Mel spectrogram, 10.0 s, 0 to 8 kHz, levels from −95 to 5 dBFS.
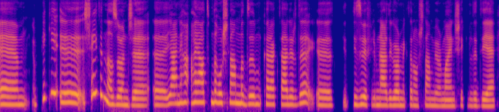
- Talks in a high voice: Yes, high, 205 Hz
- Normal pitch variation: Yes, average, 4.6 semitones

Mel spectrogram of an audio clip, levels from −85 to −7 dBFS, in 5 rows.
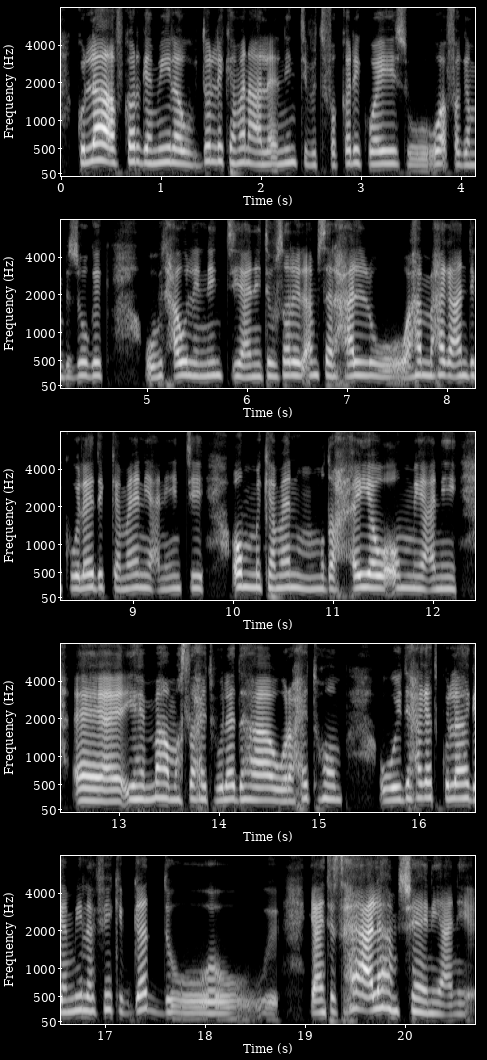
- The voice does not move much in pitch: Yes, narrow, 2.3 semitones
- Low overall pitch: No, high, 230 Hz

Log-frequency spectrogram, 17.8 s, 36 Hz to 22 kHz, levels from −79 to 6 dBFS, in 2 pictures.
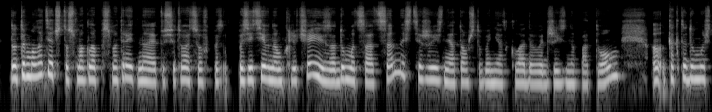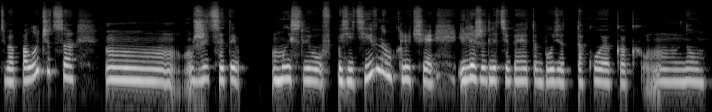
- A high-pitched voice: Yes, high, 225 Hz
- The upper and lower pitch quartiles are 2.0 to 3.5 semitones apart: Yes, average, 2.7 semitones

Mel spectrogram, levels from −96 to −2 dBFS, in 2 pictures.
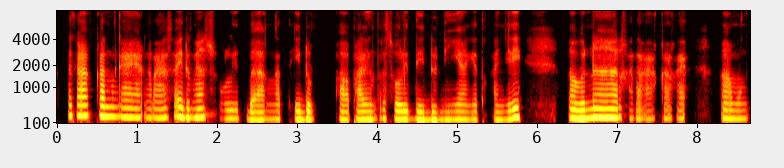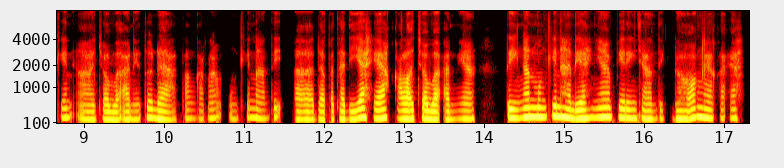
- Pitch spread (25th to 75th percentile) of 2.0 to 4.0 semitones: Yes, average, 3.0 semitones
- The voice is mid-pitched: Yes, medium, 170 Hz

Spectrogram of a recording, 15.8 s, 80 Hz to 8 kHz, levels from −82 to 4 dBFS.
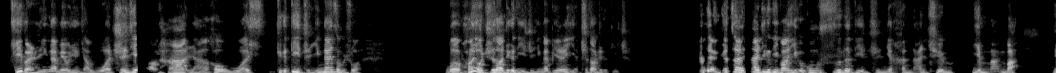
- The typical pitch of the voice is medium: Yes, medium, 150 Hz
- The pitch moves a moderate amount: No, wide, 7.6 semitones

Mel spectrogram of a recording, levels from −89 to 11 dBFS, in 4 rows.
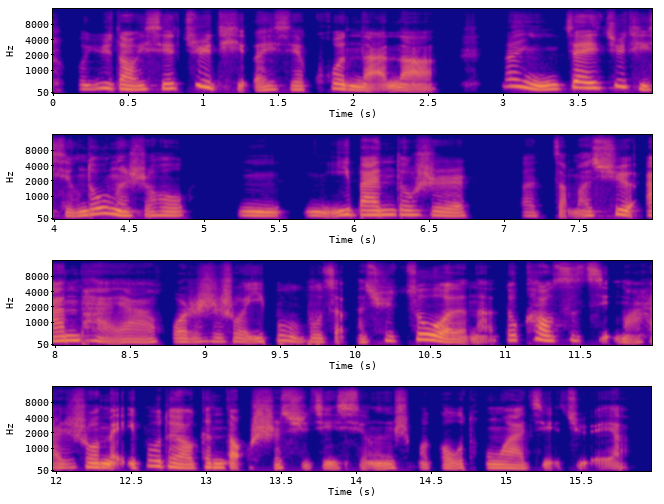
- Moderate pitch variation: Yes, average, 4.7 semitones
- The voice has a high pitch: No, medium, 175 Hz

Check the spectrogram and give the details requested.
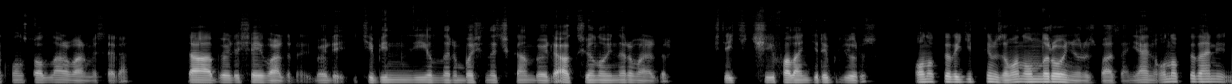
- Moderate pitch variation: No, narrow, 1.6 semitones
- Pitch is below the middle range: Yes, low, 105 Hz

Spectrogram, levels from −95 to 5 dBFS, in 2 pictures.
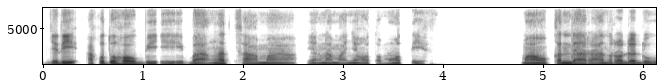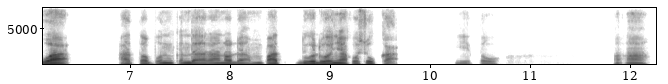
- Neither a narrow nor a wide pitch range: No, narrow, 1.6 semitones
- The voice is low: Yes, low, 105 Hz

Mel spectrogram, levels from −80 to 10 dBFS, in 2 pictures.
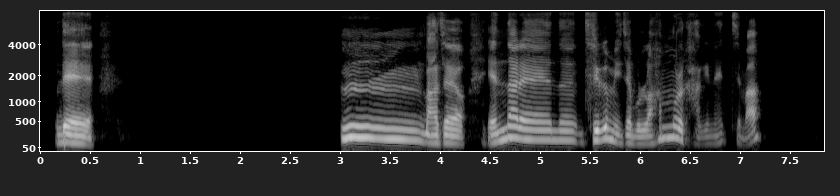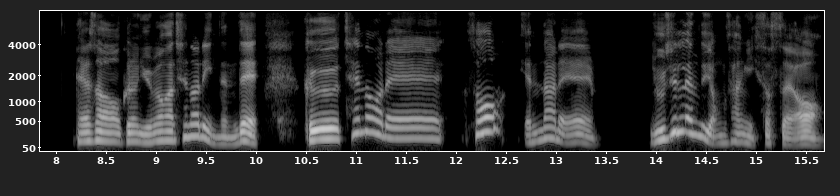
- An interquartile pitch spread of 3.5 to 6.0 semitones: No, wide, 7.1 semitones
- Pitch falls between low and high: Yes, medium, 155 Hz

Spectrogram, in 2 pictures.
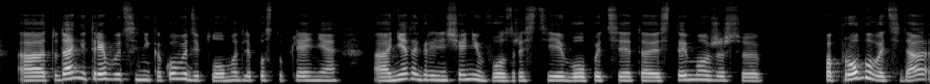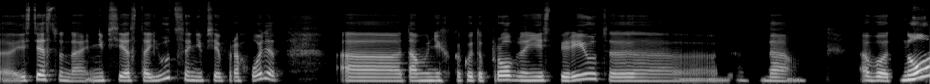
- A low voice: No, medium, 185 Hz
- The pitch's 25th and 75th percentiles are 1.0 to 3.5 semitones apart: Yes, average, 3.0 semitones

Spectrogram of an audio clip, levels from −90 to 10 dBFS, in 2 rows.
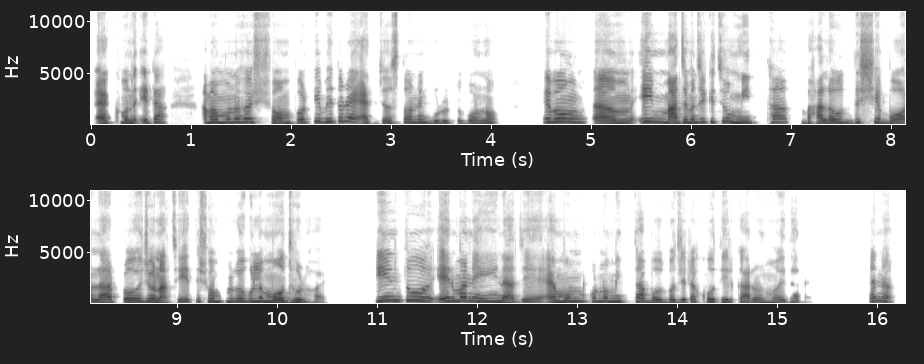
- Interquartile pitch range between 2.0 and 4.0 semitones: No, average, 4.6 semitones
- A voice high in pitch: Yes, very high, 270 Hz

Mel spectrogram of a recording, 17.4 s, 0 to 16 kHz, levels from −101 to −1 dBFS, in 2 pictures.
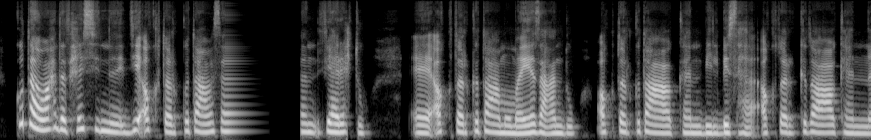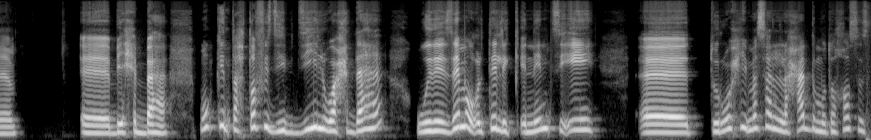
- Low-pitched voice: No, high, 230 Hz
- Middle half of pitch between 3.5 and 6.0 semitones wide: Yes, average, 5.2 semitones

